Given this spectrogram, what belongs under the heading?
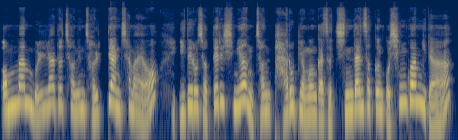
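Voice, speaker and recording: A bold young daughter, as a woman acts her out, pushing back in a high, sharp voice. She speaks fast and fierce, and the sound is dry and close. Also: animated, dry recording, close to an everyday voice. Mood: defiant. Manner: sharp, defiant and high-pitched.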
